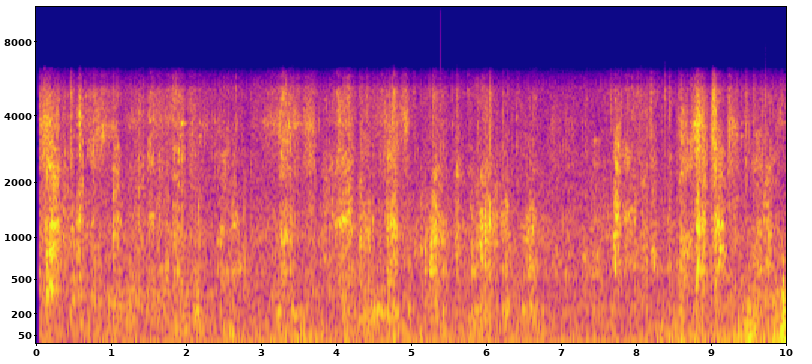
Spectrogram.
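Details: Two Boxer dogs, Willow and Charley, playing together, with scattered short growly and yippy sounds repeated through the stretch over a steady background hiss.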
